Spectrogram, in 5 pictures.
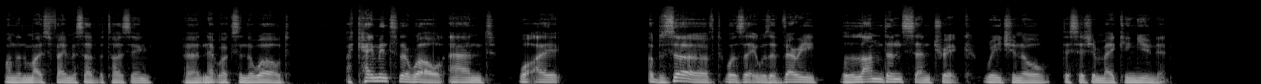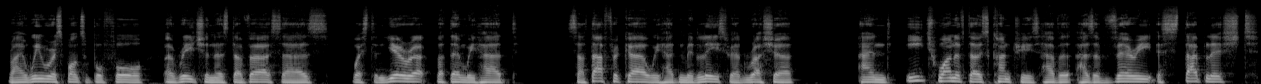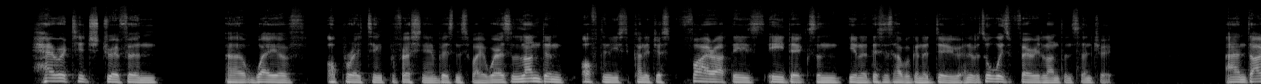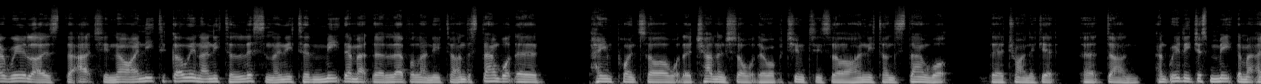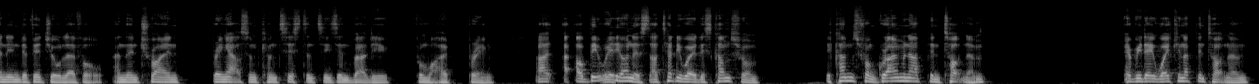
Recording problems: none

